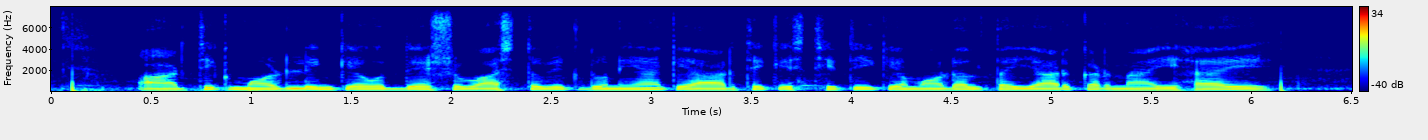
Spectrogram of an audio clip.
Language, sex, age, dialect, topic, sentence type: Magahi, male, 25-30, Western, banking, statement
